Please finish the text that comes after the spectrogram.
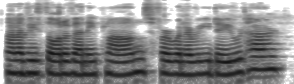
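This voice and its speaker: A woman's voice: medium pitch, fairly even intonation, quick pace, mellow. A woman hosting a podcast, asking curious questions and giggling often. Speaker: podcast host. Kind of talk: casual interview questions.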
